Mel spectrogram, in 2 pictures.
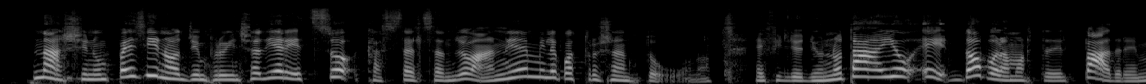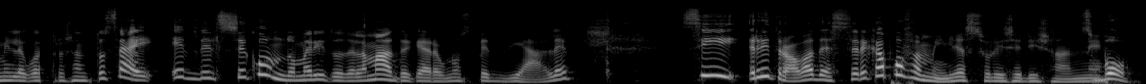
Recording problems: wrong speed, natural pitch; too slow; 0.6 times normal speed

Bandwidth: 14.5 kHz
